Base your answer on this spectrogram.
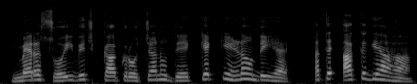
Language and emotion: Punjabi, disgusted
